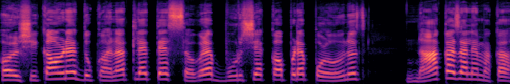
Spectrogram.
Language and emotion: Goan Konkani, disgusted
